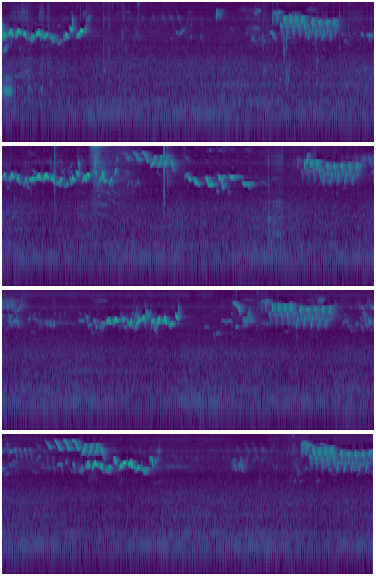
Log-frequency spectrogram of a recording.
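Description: Songbird singing repeated short phrases every few seconds, a fast buzzy trill alternating with a quick wavering twitter, over a steady faint low hum.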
